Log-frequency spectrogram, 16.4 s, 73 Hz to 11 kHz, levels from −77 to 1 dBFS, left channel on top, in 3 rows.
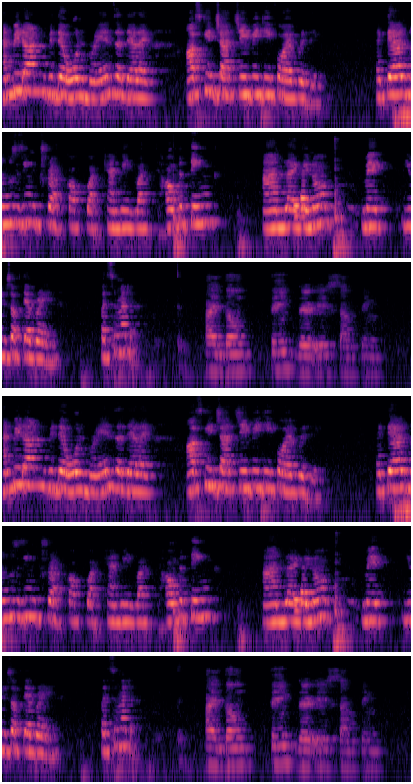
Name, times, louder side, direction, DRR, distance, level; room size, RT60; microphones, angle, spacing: voice 1, 0.0-2.1 2.5-4.2 5.0-8.3 8.9-11.6 12.2-12.7, left 2 dB, 50° left, 3.8 m, -28 dB
voice 2, 13.6-14.2 14.5-15.9, equal, 10° right, 3.8 m, -39 dB
14.0 x 7.3 x 5.5 m
head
